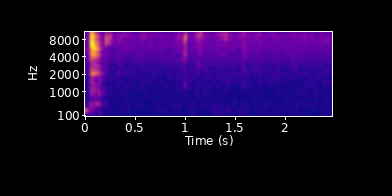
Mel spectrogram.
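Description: Near silence: faint handling of a beading needle and thread being worked through glass Delica beads, with one soft click about a second in.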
